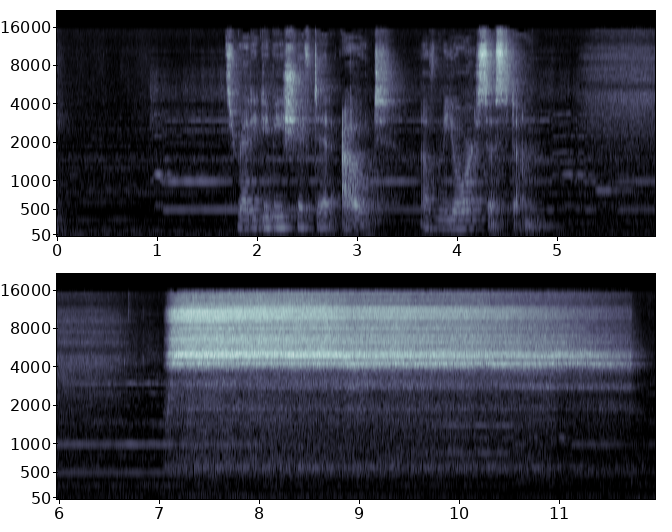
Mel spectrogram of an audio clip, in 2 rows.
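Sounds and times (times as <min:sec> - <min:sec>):
speech: 0:01.7 - 0:05.0
long hissing snake-breath exhalation through the teeth during a breathing exercise: 0:05.2 - 0:11.9.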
